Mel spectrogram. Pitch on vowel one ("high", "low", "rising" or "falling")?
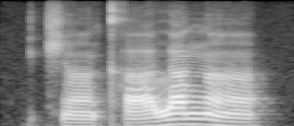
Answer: low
